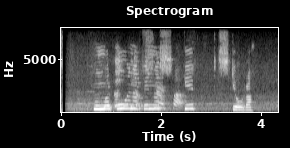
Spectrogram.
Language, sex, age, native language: Icelandic, male, 11, Icelandic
